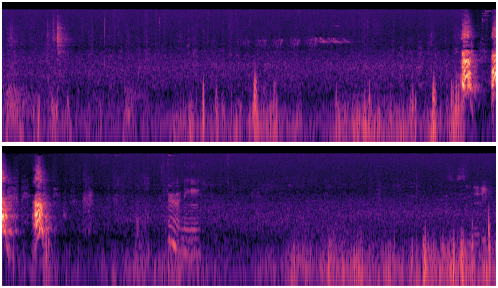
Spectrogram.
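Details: Franklin, a nine-week-old Labradoodle puppy outdoors, gives three sharp barks in quick succession midway, then a shorter harmonic yelp a couple of seconds later, over soft rustling, footsteps and a person's voice calling names.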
